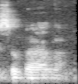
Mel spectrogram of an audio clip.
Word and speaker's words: Sovála: Yeah, because the stress would be on the 2nd syllable, so it'd be Sovála.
